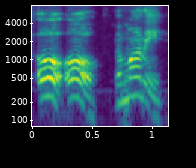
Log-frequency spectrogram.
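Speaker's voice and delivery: high, loud sudden oh at the money; imitating a startled, eager grab for the money; mock surprised oh. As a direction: act like you just spotted the cash. Grace voiced grabbing the cash.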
